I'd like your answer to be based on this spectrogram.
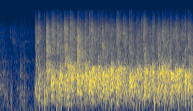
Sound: applause

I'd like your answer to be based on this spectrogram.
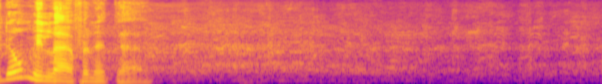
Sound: audience laughs

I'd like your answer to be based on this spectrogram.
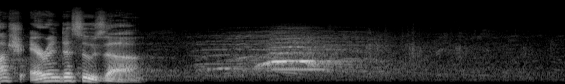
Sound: cheers, applause

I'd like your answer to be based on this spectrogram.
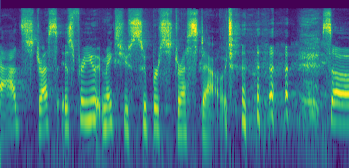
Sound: laughs

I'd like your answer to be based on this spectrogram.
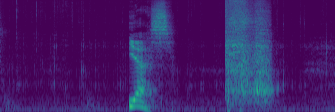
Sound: gasping

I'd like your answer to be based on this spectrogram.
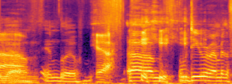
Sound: laughter

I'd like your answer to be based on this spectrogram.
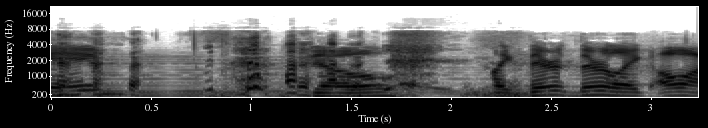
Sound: laughing

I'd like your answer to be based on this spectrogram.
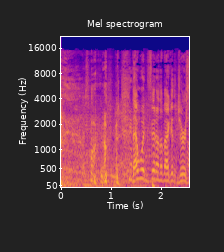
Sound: laughter

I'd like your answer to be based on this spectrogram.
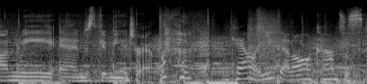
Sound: laughs

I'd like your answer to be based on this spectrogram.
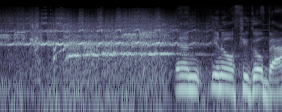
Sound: screaming

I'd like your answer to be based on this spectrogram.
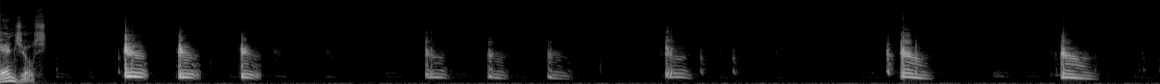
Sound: green frog call

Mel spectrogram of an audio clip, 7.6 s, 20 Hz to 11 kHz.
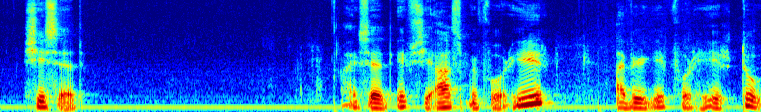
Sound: pauses for 3 seconds

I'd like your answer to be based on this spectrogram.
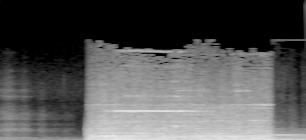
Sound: train Screech Sound Effect

